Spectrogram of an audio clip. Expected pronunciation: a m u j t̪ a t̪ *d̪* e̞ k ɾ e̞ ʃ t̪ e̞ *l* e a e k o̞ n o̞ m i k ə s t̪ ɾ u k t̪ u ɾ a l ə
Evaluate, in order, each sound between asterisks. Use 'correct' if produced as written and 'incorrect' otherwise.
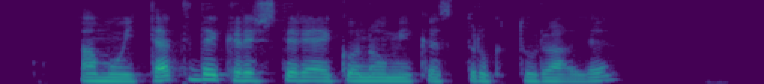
correct, incorrect: ɾ

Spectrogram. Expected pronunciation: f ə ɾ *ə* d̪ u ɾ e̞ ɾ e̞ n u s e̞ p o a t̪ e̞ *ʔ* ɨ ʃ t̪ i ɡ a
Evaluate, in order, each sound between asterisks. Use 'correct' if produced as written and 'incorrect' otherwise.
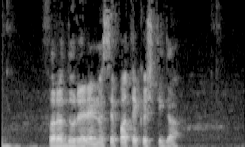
correct, incorrect: k

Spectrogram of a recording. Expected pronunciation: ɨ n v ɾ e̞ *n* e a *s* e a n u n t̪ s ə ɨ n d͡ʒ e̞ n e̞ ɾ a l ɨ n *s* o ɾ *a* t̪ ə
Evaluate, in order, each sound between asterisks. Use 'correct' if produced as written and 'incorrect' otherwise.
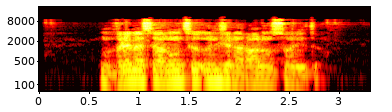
incorrect: m, correct, correct, incorrect: i

